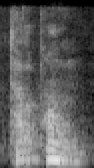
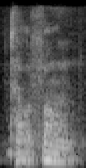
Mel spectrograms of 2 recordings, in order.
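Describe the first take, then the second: First: The p and h are sounded separately. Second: The p and h together sound like f. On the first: It follows isiZulu spelling rules. "telephone in isiZulu" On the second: It follows English spelling rules. "telephone in English"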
